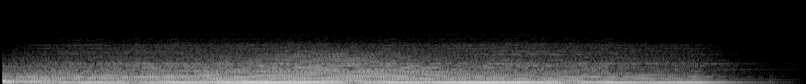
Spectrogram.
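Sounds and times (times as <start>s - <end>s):
low timpani attack: 0.0s - 6.4s.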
